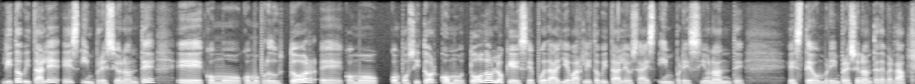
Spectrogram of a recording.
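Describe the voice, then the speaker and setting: A woman's voice: on the low side, darkish tone, smooth, no echo, studio quality. A woman from Spain with a Spanish accent, a vocal coach giving a candid, explanatory analysis of a singer's voice in a reaction video, often checking in with her listeners. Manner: frank, explanatory, frequent "¿vale?" check-ins.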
